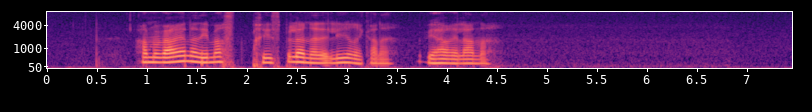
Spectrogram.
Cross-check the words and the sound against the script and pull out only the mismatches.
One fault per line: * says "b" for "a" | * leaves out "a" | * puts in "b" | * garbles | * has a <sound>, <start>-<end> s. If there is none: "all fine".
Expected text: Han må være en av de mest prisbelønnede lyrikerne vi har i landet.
all fine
